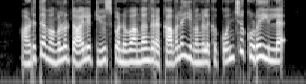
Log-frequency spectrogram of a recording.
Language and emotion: Tamil, sad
